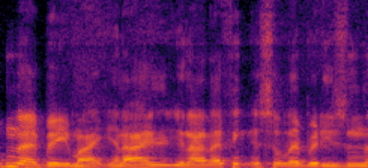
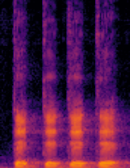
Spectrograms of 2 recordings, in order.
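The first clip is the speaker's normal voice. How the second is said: staccato mouth-made gunfire; imitation of repeated firing; imitated war noise; 4 semitones lower than usual. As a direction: rattle out evenly spaced shots. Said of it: "is how noisy it is".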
